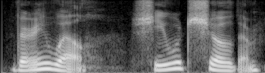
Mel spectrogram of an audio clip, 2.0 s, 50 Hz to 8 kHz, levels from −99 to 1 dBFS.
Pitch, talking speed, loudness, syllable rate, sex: 195 Hz, 180 wpm, -16 LUFS, 4.3 syllables/s, female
